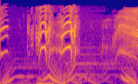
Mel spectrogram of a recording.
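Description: Electronic music in a minimal-techno style built from various bird calls pitched down, including a lapwing's song, with delay effects: warbling, swooping tones rise and fall in looping patterns over a low, pulsing bass thud, with chirpy upper trills. No one speaks.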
